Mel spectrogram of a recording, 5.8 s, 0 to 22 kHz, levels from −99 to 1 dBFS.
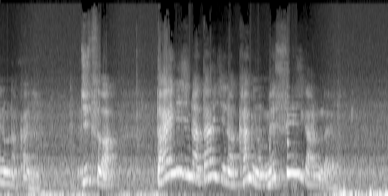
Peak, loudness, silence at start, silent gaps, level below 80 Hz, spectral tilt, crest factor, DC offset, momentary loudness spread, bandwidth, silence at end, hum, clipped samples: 0 dBFS; -14 LUFS; 0 s; none; -26 dBFS; -6 dB/octave; 14 dB; under 0.1%; 18 LU; 11.5 kHz; 0 s; none; under 0.1%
